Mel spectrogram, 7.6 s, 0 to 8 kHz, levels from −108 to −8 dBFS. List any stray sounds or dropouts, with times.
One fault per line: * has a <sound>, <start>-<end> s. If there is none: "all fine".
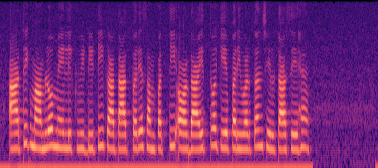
all fine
